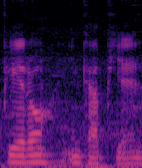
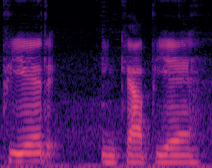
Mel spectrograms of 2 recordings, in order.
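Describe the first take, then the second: First: The first name is said with a final -o. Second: The first name is said like French Pierre. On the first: The speaker calls it right. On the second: The speaker calls it wrong.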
